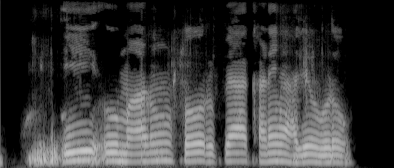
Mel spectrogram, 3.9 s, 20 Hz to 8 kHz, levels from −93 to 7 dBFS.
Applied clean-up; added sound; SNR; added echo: neural mask model Resemble Enhance denoiser.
